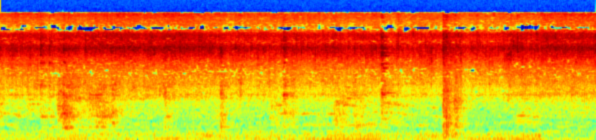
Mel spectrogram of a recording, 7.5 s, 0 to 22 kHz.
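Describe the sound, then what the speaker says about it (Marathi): Lima beans (pavta) sautéing with chopped onion in a pan, a steady sizzle with occasional scraping stir strokes, fairly close and continuous, no talking over it. "2-1 मिनिट आपण पावटा परतून घेतलेला आहे कांद्याबरोबर"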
